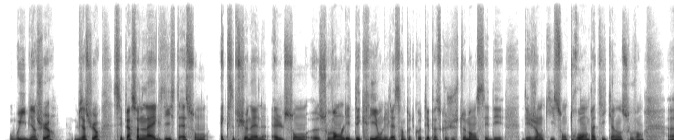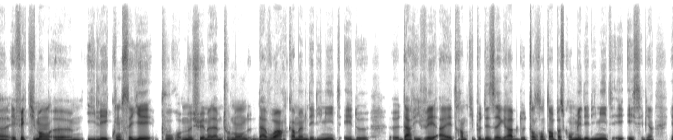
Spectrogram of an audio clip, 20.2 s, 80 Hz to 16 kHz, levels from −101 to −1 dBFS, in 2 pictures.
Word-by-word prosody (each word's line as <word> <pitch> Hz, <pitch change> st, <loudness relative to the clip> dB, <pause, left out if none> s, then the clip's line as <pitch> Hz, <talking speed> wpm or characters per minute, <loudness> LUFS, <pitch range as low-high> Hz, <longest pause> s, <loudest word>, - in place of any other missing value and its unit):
Oui, 135 Hz, +9 st, 0 dB
bien 95 Hz, +1 st, 0 dB
sûr, -, -, +2 dB, 0.3 s
bien 110 Hz, +5 st, +3 dB
sûr. 125 Hz, -, +3 dB, 0.2 s
Ces -, -, -1 dB
personnes-là 155 Hz, +1 st, +6 dB
existent, 135 Hz, +4 st, -2 dB
elles -, -, +2 dB
sont 105 Hz, -2 st, -4 dB, 0.2 s
exceptionnelles. 125 Hz, +7 st, +1 dB
Elles 110 Hz, -2 st, +2 dB
sont, 110 Hz, -4 st, -1 dB
heu, 115 Hz, -1 st, 0 dB
souvent 135 Hz, +10 st, +3 dB
on -, -, +4 dB
les 115 Hz, -7 st, +4 dB
décrie, 120 Hz, +4 st, +2 dB
on 110 Hz, -, +2 dB
les 90 Hz, -, -2 dB
laisse 115 Hz, +2 st, 0 dB
un -, -, +1 dB
peu -, -, -4 dB
de -, -, -12 dB
côté, -, -, -1 dB
parce -, -, -4 dB
que -, -, -7 dB
justement 105 Hz, +6 st, -1 dB
c'est 90 Hz, -, -5 dB
des 85 Hz, 0 st, -5 dB, 0.3 s
des 95 Hz, -, -2 dB
gens 110 Hz, +5 st, +1 dB
qui 95 Hz, -, -10 dB
sont 95 Hz, 0 st, -4 dB
trop 115 Hz, +4 st, +2 dB
empathiques, 95 Hz, -2 st, -1 dB
hein, 105 Hz, +4 st, +2 dB
souvent. 90 Hz, -6 st, -6 dB, 0.4 s
Heu, 80 Hz, 0 st, 0 dB
effectivement, 110 Hz, +6 st, +2 dB
hem, 90 Hz, -1 st, -1 dB
il 100 Hz, +2 st, -1 dB
est 110 Hz, -, +3 dB
conseillé 105 Hz, +6 st, +1 dB
pour, 110 Hz, -2 st, -6 dB
monsieur 110 Hz, +2 st, +1 dB
et -, -, -1 dB
madame 90 Hz, -3 st, +1 dB
Tout-le-Monde 120 Hz, +11 st, -2 dB
d'avoir 95 Hz, +8 st, +3 dB
quand 95 Hz, -, +1 dB
même 100 Hz, -1 st, +3 dB
des 90 Hz, -2 st, -3 dB
limites 105 Hz, +11 st, -2 dB
et 95 Hz, -2 st, -3 dB
de, 85 Hz, -2 st, -5 dB, 0.4 s
heu, 80 Hz, -, -4 dB
d'arriver 100 Hz, +9 st, +3 dB
à 90 Hz, +2 st, +1 dB
être 105 Hz, -3 st, -3 dB
un 90 Hz, -, +1 dB
petit 95 Hz, -, -12 dB
peu 110 Hz, -, -3 dB
désagréable 100 Hz, 0 st, +1 dB
de 95 Hz, -, -4 dB
temps 95 Hz, 0 st, -4 dB
en 100 Hz, -, -1 dB
temps 145 Hz, +6 st, +2 dB
parce -, -, -3 dB
qu'on 95 Hz, -, -4 dB
met 110 Hz, +2 st, +3 dB
des 105 Hz, 0 st, 0 dB
limites 115 Hz, +8 st, 0 dB
et 100 Hz, -, -6 dB
et 105 Hz, -, -2 dB
c'est 95 Hz, -, -14 dB
bien. -, -, -7 dB, 0.3 s
Il -, -, -3 dB
105 Hz, 230 wpm, -24 LUFS, 95-115 Hz, 0.4 s, personnes-là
